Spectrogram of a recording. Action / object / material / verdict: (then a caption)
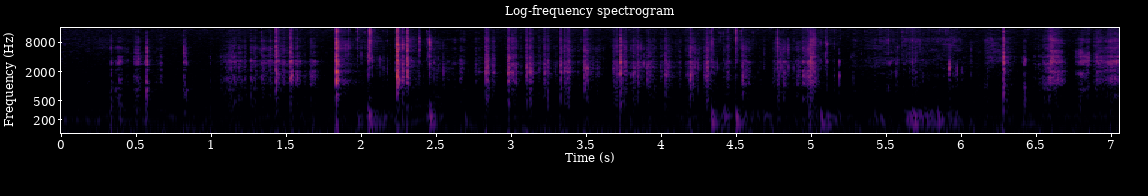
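scrape / bar soap scraped with a knife and crushed by hand / soap / none. A solid, dry, old green bar of soap held in the hand is scraped with a knife while fingers crush its crunchy shavings. The result is a quiet stream of dry, bright, crackly scratches and crunches, with a couple of sharper, louder snaps near the two-second mark.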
